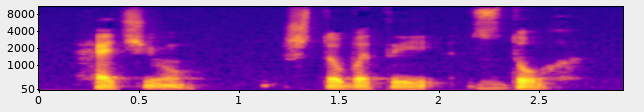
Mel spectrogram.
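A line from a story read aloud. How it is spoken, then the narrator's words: Slow, deliberate. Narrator (Russian): Андрей медленно сказал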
